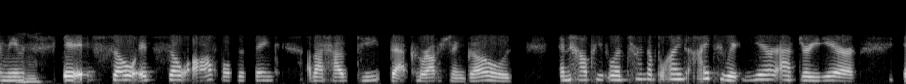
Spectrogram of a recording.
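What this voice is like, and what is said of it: Tired-sounding worn voice. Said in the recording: “Sadly, you can hear it in my voice.”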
